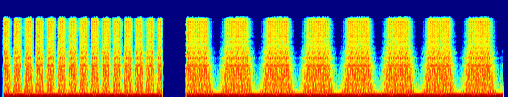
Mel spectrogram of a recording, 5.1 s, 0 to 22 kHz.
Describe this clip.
basy stepy3
brutal bass from FL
